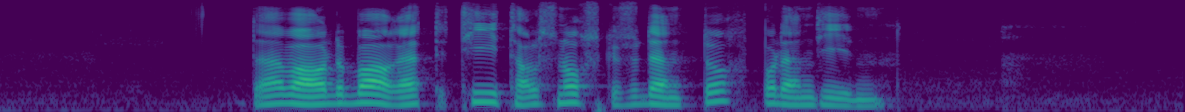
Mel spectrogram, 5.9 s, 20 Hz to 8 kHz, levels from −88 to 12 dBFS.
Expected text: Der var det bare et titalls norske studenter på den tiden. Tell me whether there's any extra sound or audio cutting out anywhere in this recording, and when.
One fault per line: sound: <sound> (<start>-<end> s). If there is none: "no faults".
no faults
